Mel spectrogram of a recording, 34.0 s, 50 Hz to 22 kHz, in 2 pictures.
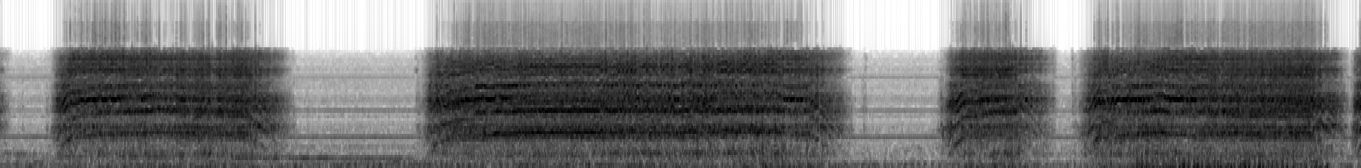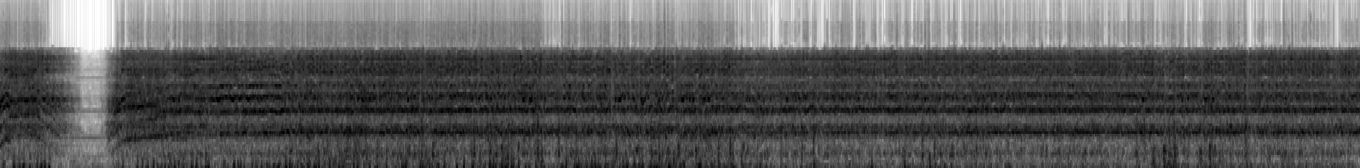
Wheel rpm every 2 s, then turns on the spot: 90, 140, 60, 210, 210, 60, 120, 200, 70, 190, 230, 230, 230, 230, 240, 230, 240.
none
